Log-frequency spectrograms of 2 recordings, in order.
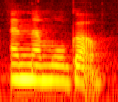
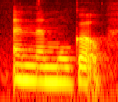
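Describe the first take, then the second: Both takes have the same delivery.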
